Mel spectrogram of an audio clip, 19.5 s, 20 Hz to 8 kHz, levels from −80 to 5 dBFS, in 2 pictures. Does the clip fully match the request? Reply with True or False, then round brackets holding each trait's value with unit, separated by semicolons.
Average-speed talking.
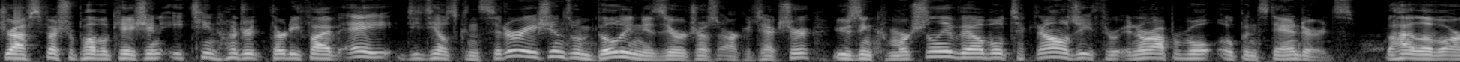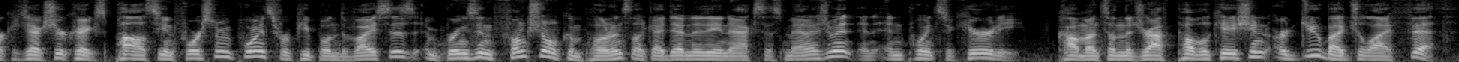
True (170 wpm)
